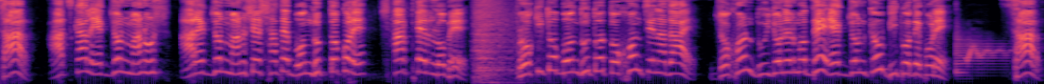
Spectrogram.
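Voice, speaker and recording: A performer voicing a cheeky cartoon schoolkid who tells comic tales in an earnest, long-winded way. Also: very high voice. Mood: earnest, theatrical. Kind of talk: cartoon comedy dialogue.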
